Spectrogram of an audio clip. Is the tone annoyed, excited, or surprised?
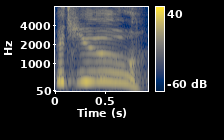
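excited. It sounds excited, like announcing good news. The listener is the winner. "you can tell somebody something, you know, that they've won"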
